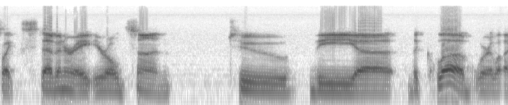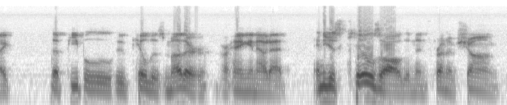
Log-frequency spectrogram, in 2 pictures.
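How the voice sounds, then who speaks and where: A young man with a low voice in a casual movie review chat, rambling and restarting his sentences often. The recording is close and dry, with hardly any room sound. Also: no echo, poor audio. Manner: rambling, many fillers and restarts. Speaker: movie review podcast co-host.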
